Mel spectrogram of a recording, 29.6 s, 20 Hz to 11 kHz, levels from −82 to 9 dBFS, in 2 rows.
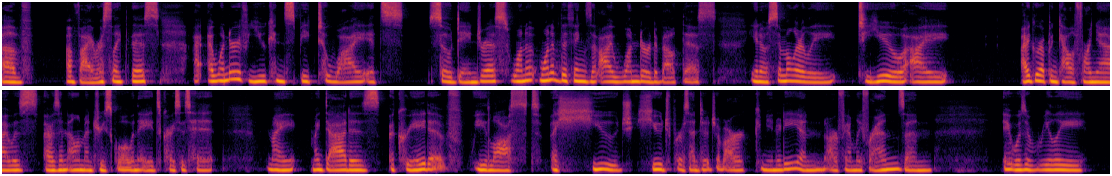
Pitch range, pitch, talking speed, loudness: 185-215 Hz, 195 Hz, 150 wpm, -19 LUFS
